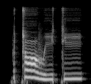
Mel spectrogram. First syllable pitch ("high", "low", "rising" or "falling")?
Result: falling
